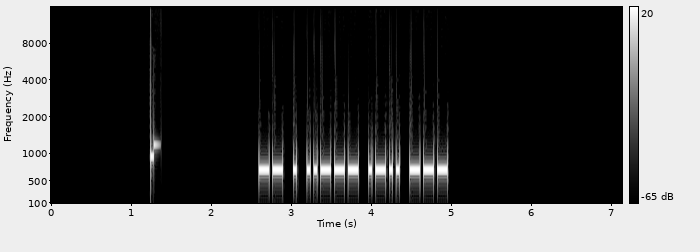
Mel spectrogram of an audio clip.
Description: Morse code, heard as a keyed tone, about 28 wpm, 700 Hz. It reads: ME2LO
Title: Code Groups - 5 Letter:Numbers - 28wpm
